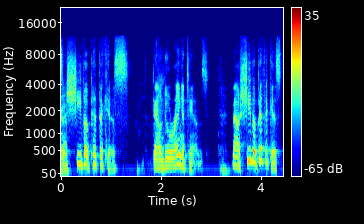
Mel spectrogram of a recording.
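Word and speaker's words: Sivapithecus: line between shivapithecus now it's spelled s-i-v-a but in in the sanskrit it's pronounced more of an sh so it's a shivapithecus down to orangutans now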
